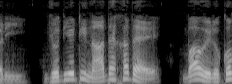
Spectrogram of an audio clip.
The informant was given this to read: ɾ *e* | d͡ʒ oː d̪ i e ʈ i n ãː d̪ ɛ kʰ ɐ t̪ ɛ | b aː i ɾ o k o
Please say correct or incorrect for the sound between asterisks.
incorrect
